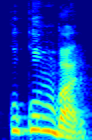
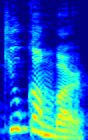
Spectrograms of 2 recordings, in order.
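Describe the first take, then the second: First: The word begins with a plain 'koo' sound. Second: The word begins with a 'kyoo' sound. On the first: The speaker calls it wrong. "नहीं, ये गलत है" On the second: The speaker calls it right. "खीरा को पढ़ते हैं क्यूकम्बर"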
